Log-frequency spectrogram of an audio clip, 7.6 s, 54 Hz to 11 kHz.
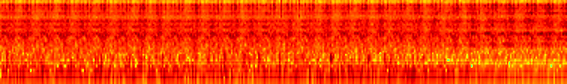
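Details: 2006 6.0 Powerstroke diesel idling with a steady clatter and a loose knock about three per second; lifter tick or rod knock suspected, not confirmed.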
